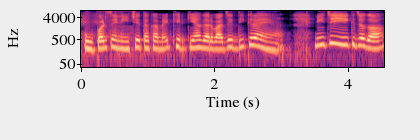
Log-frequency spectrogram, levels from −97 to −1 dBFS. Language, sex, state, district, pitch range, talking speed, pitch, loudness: Hindi, female, Bihar, West Champaran, 225-290 Hz, 170 wpm, 245 Hz, -15 LUFS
